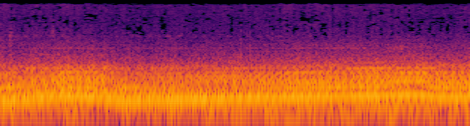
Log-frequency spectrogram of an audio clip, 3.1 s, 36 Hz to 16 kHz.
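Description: A Ford Mustang engine with a 10-speed automatic gearbox gives a loud, deep, continuous rumble, a steady low drone holding an even pitch throughout, with no voices.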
